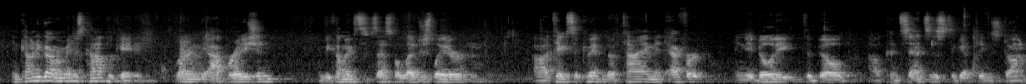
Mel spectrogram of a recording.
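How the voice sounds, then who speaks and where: There is audible room echo as a man talks at a very fast pace with an American accent. His medium-pitched voice has lively intonation. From upstate New York, Rotterdam. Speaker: political candidate. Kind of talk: candidate forum speech. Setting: public forum room, no microphones. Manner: loud.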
